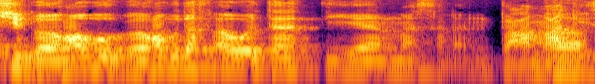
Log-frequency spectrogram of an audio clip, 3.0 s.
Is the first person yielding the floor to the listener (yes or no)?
no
